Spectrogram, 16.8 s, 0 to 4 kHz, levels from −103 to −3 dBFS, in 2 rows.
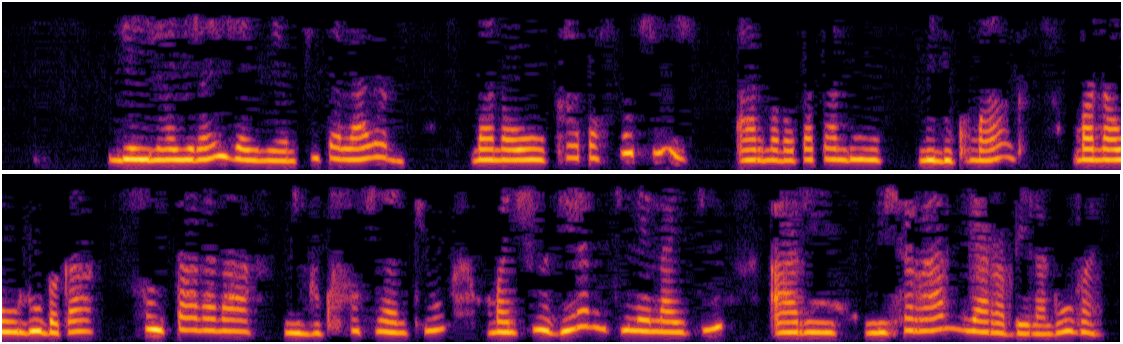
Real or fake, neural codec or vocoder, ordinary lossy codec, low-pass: fake; codec, 16 kHz, 8 kbps, FreqCodec, smaller model; MP3, 16 kbps; 3.6 kHz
